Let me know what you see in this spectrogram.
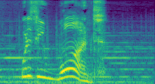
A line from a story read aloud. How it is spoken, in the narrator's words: I yelled in desperation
